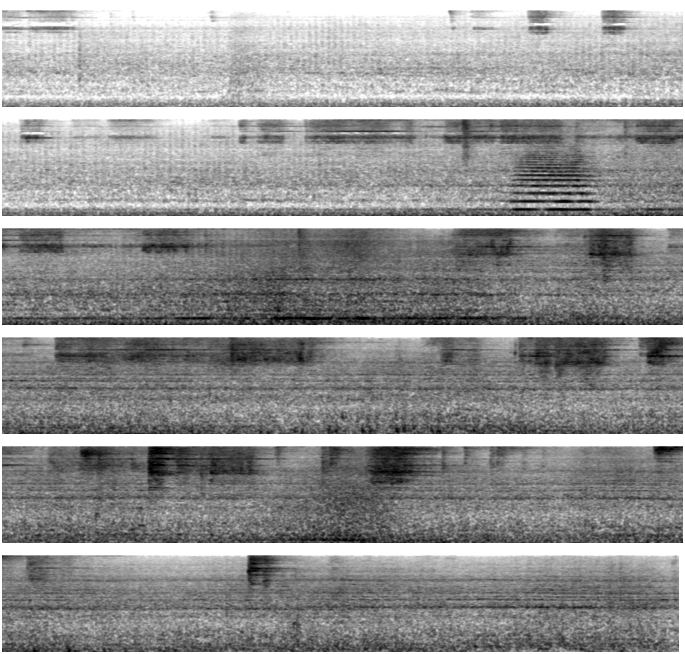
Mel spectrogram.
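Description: A train approaching and sounding a short horn blast about eight seconds in, then passing close by with a loud steady rumble and repeated clacks of the wheels over the rails.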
